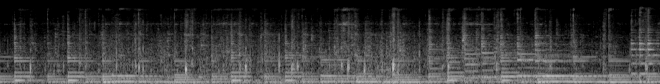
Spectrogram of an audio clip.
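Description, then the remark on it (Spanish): Horse hooves clip-clop in a steady walking rhythm, moderately loud, over a continuous tonal musical backdrop, with a brief whinny rising in the mix. “Recorrió Arabia, Siria, Mesopotamia y Persia a caballo o en camello cuando ninguna mujer occidental se atrevía a hacerlo.”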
